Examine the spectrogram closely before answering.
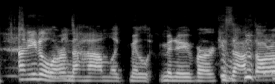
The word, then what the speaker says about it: Heimlich: the Heimlich, what is it called?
